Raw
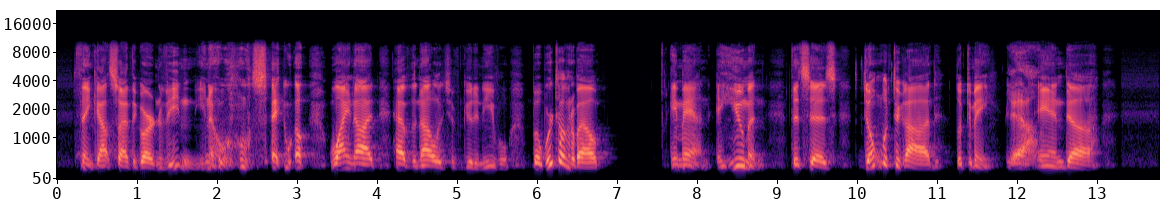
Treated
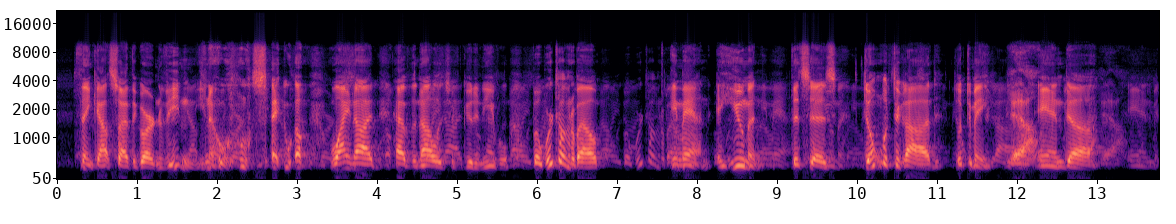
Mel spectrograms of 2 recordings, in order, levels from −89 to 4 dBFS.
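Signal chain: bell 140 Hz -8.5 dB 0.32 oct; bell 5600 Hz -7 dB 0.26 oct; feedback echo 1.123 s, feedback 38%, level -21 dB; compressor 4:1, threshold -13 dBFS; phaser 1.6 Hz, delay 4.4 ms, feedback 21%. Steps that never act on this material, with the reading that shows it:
bell 140 Hz: input band starts at 290 Hz

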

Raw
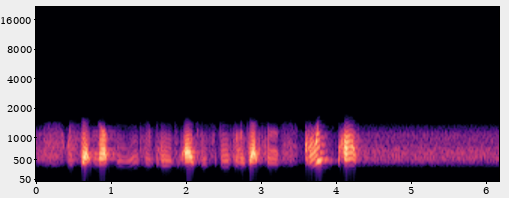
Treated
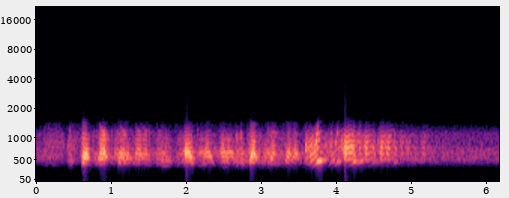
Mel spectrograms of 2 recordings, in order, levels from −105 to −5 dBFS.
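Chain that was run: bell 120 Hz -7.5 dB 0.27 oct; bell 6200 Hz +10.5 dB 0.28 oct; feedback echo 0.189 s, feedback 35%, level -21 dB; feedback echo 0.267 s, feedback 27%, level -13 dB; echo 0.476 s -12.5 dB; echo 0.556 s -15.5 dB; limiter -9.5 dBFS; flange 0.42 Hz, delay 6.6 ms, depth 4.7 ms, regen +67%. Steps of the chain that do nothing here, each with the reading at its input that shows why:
bell 120 Hz: input band starts at 430 Hz; bell 6200 Hz: input band ends at 1100 Hz

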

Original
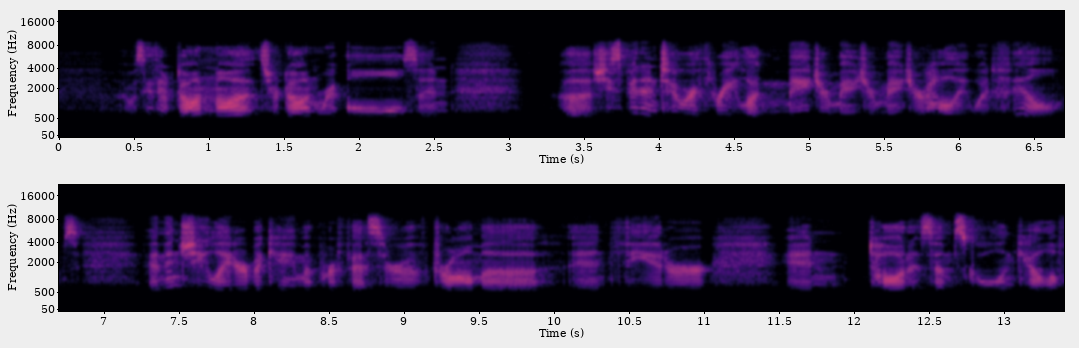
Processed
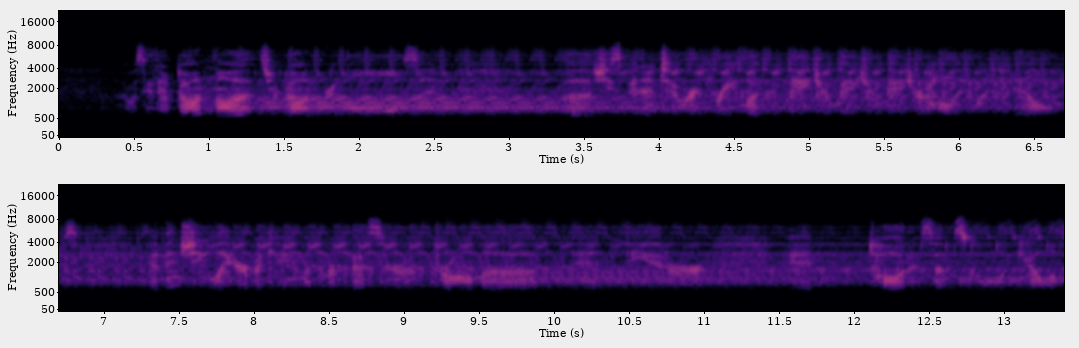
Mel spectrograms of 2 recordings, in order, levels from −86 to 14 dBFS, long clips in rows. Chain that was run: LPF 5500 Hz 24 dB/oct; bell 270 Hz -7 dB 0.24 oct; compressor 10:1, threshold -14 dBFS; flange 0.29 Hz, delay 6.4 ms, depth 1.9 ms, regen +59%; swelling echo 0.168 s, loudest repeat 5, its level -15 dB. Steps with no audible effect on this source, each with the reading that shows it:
bell 270 Hz: input band starts at 600 Hz; compressor, threshold -14 dBFS: input peak -19.0 dBFS

